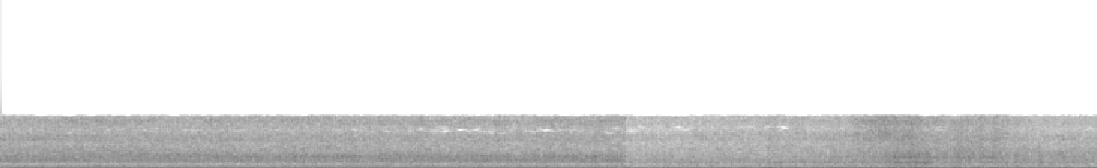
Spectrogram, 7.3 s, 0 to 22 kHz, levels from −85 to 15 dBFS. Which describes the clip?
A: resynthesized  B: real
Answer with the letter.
A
